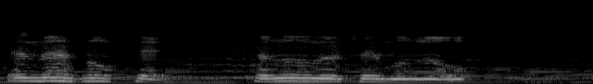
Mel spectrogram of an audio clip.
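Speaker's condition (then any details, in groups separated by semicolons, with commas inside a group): ALS; progressive, losing hand use; losing speech, harder to understand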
